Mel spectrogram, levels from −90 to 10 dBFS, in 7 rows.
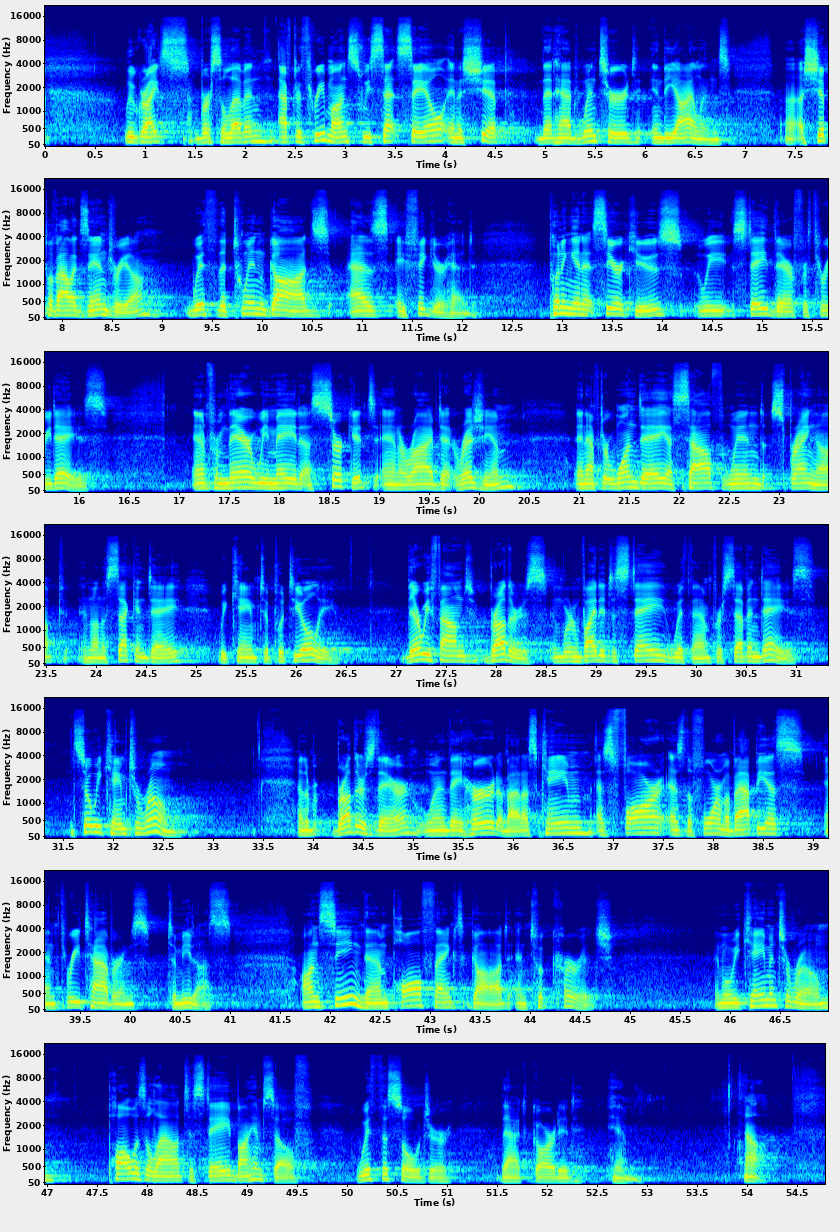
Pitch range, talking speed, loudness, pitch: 115-140 Hz, 155 wpm, -29 LUFS, 125 Hz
